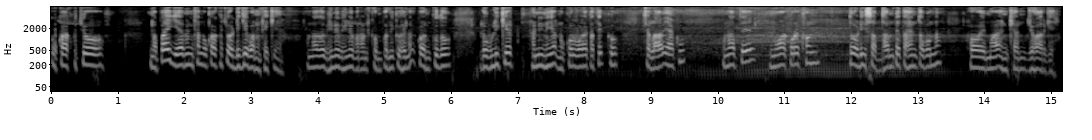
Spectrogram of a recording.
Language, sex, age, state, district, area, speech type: Santali, male, 45-60, Jharkhand, East Singhbhum, rural, spontaneous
